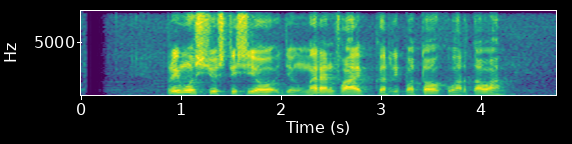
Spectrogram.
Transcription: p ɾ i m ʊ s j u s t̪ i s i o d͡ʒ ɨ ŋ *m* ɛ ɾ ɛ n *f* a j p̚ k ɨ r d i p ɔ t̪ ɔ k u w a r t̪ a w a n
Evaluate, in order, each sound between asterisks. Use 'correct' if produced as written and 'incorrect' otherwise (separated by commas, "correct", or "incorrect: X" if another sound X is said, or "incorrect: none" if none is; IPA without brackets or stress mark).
correct, correct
